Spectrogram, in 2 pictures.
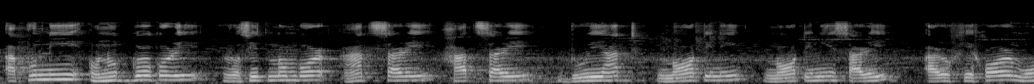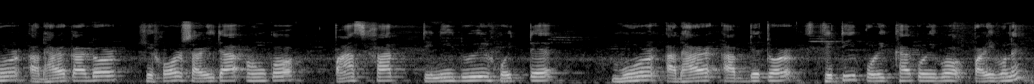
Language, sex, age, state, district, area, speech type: Assamese, male, 45-60, Assam, Golaghat, urban, read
